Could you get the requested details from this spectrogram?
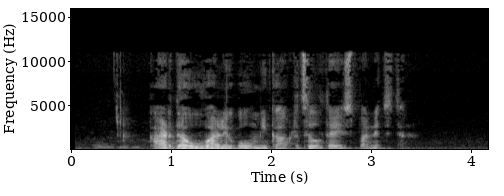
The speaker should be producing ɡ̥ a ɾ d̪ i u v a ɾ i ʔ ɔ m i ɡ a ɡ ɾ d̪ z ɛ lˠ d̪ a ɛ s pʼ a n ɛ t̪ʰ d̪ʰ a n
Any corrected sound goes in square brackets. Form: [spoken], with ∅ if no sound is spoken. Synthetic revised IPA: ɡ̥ a ɾ d̪ [a] u v a [l] i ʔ ɔ m i ɡ a ɡ ɾ d̪ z ɛ lˠ d̪ a ɛ s pʼ a n ɛ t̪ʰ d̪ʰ a n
